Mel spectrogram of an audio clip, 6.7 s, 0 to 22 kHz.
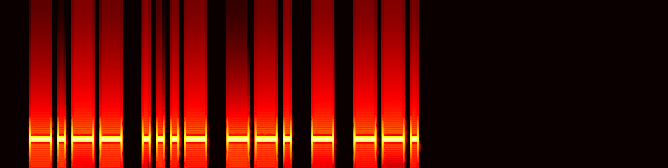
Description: Morse code, heard as a keyed tone, about 17 wpm, 700 Hz. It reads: YVGTG
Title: Code Groups - 5 Letters - 17wpm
